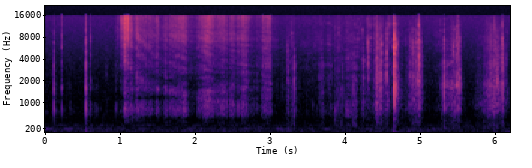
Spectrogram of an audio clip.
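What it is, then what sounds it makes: Cardboard matchbox. Long painted nails scratch and tap the sides and edges of a small, closed cardboard matchbox full of wooden matches, including near its striking strip. Soft, dry scraping and crunchy rasps alternate with a series of sharp, bright taps, all quiet and close with very little low end.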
